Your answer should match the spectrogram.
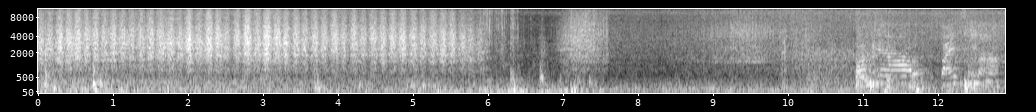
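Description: Freshly fried puffed rice being shaken back and forth in a large wooden-framed sieve tray, the grains rattling and hissing across the screen in a fast, even rhythm. The shaking stops about six seconds in, leaving a fainter hiss, and a voice starts near the end.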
